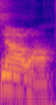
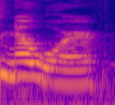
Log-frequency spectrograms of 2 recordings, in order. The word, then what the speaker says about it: Noxwar: It's Narwhal. I assumed it was no war. Pretty sure it's Narwhal.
